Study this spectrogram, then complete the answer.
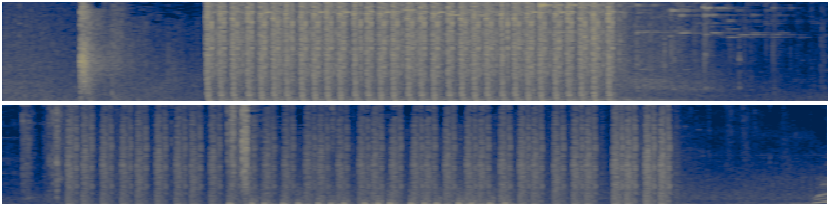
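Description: A rifle fires in bursts.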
